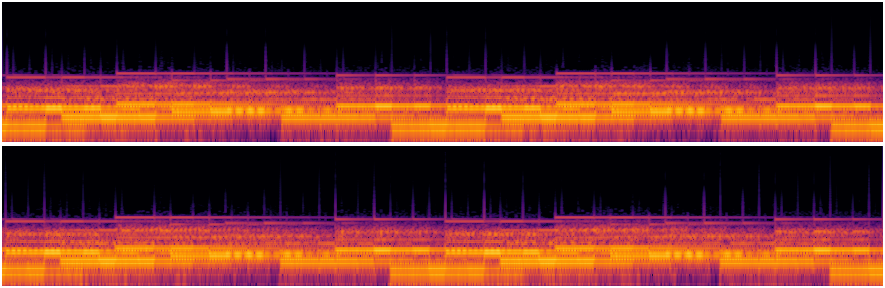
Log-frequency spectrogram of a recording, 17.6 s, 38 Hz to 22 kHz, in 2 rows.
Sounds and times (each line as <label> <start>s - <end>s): synthesizer 0.0s - 17.6s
